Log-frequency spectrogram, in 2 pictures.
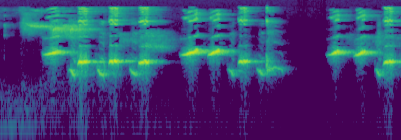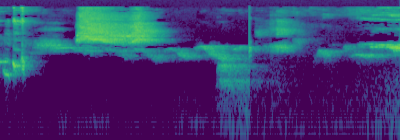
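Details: White-rumped shama morning training song to provoke other shamas into singing; clusters of short bright whistled notes repeated in groups, then a harsh hissing burst and softer scattered notes.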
